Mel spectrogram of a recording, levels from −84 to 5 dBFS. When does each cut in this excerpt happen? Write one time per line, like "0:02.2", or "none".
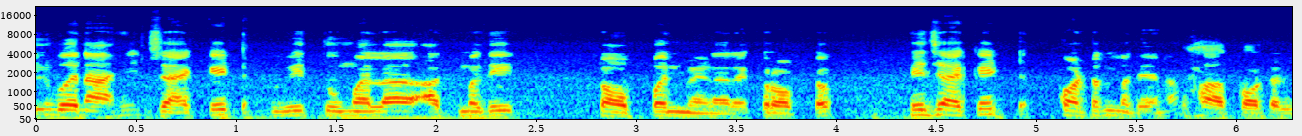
none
